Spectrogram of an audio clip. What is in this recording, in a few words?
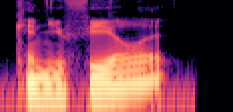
Locate IN Male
